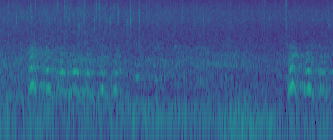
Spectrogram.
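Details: Angry guard dog barking at a distance: a short burst of several harsh barks early on, a quiet gap, then another pair of barks near the end, over a steady background hiss.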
